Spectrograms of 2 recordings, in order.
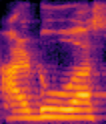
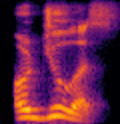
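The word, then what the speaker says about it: arduous: ওকে, এরপর হচ্ছে এই উচ্চারণটা দেখেন, আমরা হয়তো বা আরডুয়াস বা আরডিউয়াস এরকম বলতাম, এই জন্য বাংলায় লিখে রাখছি শব্দটা হলো অর্জুয়াস, শব্দ উচ্চারণটা হলো অর্জুয়াস।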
